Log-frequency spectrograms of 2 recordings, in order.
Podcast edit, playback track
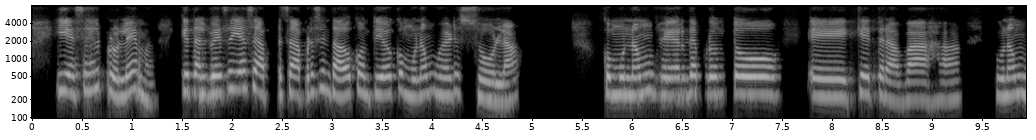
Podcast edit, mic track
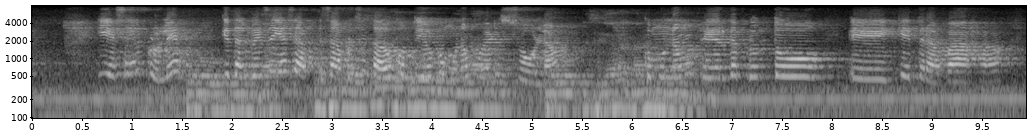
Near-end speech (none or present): present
